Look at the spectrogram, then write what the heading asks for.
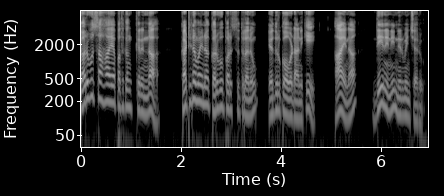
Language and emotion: Telugu, neutral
